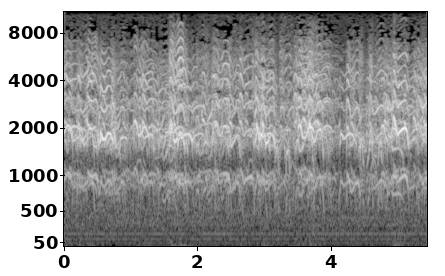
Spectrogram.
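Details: Around a thousand laughing gulls, some grounded and some flying, heard up close as a steady wall of overlapping nasal cries, with bending, laughing notes rising and falling without pause.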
